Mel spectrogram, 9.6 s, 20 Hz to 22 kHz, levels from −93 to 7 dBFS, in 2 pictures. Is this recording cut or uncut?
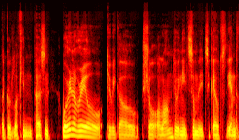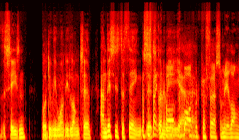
cut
